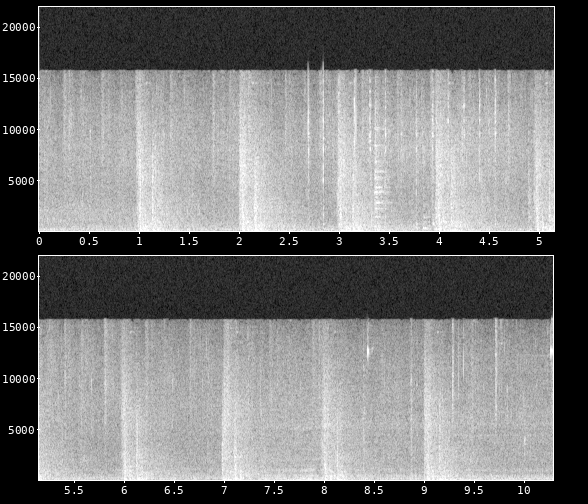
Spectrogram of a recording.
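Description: Footsteps crunch on dirt and gravel at a steady walking pace.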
